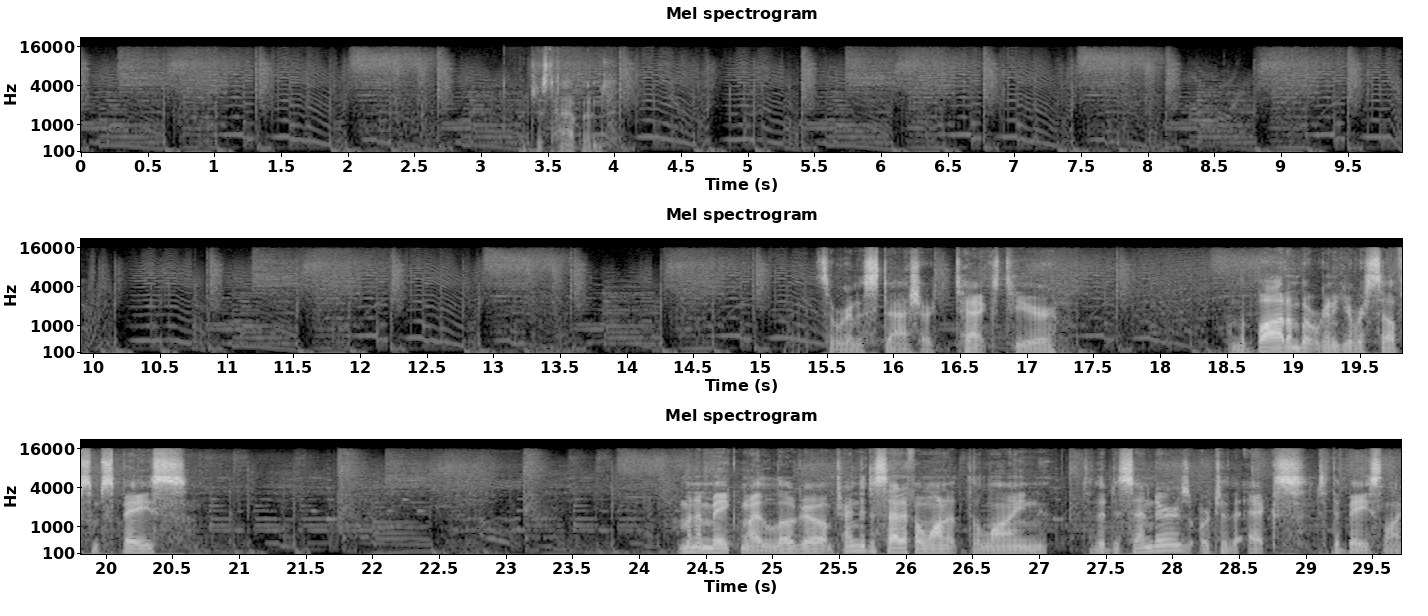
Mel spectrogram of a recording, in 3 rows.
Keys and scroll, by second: 0.4 typing, 1.6 super+;, 2.2 shift+super+z, 3.5 space, 4.4 space, 5.0 alt+super+space, 6.3 super+z, 10.8 BackSpace, 11.5 space, 12.0 space, 13.5 BackSpace, 14.4 space, 17.7 v, 20.1 space, 20.6 space, 21.1 space.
